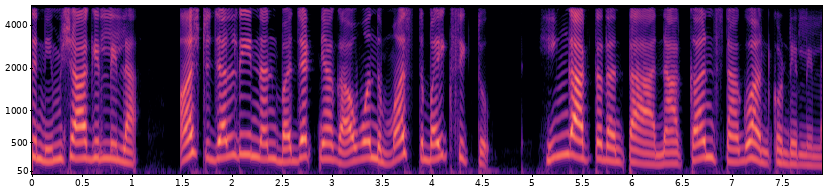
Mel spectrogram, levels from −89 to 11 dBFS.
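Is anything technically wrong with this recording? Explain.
No, nothing technically wrong can be heard in this recording. There is no audible fault anywhere in the speech.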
